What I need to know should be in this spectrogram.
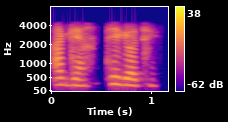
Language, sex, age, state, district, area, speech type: Odia, female, 18-30, Odisha, Nayagarh, rural, conversation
